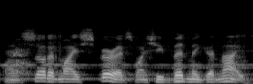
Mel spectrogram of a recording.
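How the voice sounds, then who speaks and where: In a 1940s radio drama, a male actor voices a wisecracking, world-weary insurance investigator, delivering wry first-person narration in a deadpan manner. His voice is medium in pitch and a little fast, only lightly acted. The old radio recording sounds dull, with music playing behind him.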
